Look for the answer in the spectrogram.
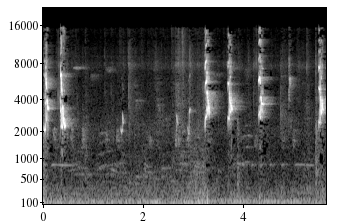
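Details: Cucak kombo in tembak style delivering loud, abrupt high whip-like notes spaced about half a second to a second apart, with softer chirps between and a quiet low hum behind.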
